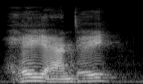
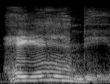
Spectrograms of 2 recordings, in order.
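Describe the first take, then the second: First: It is said in a flat, robotic character voice. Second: It is said in a natural, lively character voice. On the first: "Brad Dourif doing Chucky as a robot" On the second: "instead of like"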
